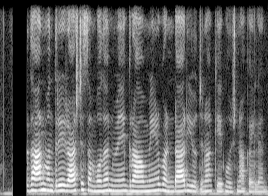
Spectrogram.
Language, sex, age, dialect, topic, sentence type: Maithili, female, 25-30, Southern/Standard, agriculture, statement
